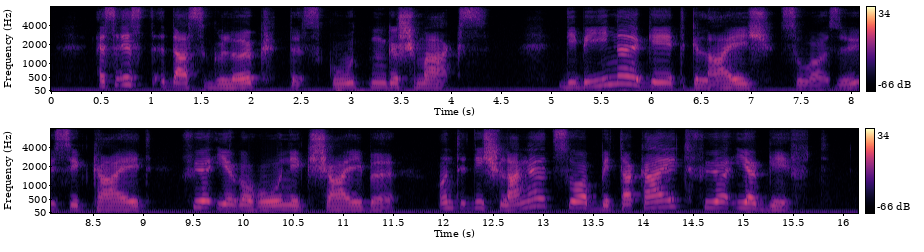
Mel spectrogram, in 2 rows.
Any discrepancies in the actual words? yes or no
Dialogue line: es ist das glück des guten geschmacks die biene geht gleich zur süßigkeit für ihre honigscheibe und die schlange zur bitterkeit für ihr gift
no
